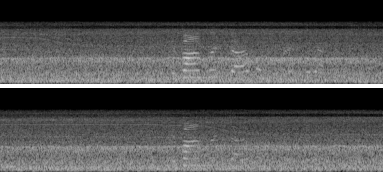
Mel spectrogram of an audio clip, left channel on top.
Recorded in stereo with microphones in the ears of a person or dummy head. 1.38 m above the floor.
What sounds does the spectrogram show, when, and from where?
1.7 s a woman speaking: centre (ahead or behind); by 3.7 s 65° left (ahead or behind)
